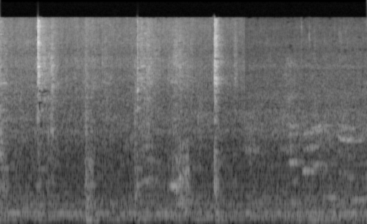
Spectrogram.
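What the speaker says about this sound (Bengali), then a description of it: "ভালো করে কষাবো পটলটাকে পোস্তটা দিয়ে, কষিয়ে অল্প করে জল দিয়ে দেবো" Sliced pointed gourd (potol) is stirred and fried with poppy seed paste in a pan, giving a steady soft sizzle with scraping stir strokes throughout.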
